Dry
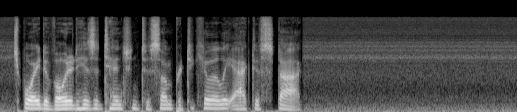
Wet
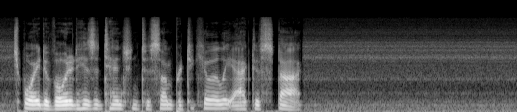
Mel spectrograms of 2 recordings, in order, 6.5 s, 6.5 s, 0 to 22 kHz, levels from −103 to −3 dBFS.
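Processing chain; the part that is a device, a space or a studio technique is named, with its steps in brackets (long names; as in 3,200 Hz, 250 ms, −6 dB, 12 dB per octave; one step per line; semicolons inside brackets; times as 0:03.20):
inside a cardboard box (low-pass filter 4,800 Hz 12 dB per octave; hollow resonant body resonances 260/370/670/1,200 Hz, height 12 dB, ringing for 50 ms)
level −1.5 dB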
